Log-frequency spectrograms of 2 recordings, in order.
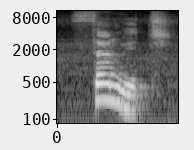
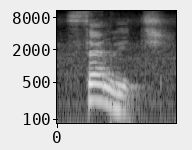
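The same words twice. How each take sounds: Both takes have the same delivery.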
